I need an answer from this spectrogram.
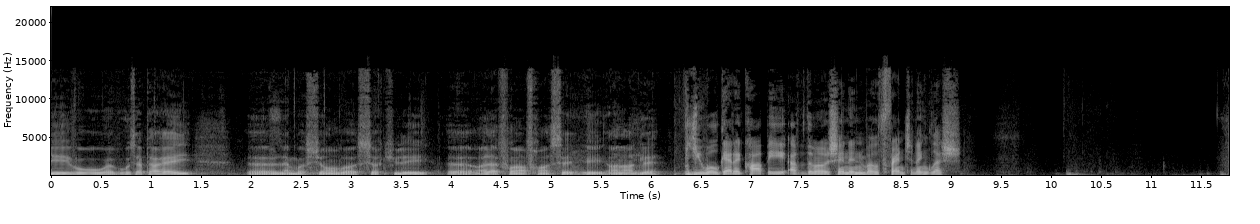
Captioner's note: speaking French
